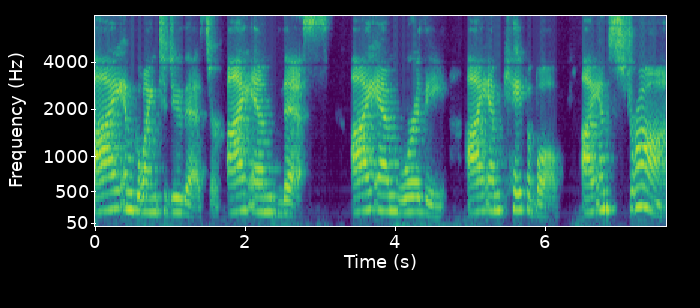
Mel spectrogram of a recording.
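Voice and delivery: assured, confident, slow and certain delivery. Demonstrating confident language as opposed to tentative language: confident, certain tone. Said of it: "do you hear the certainty in my voice".

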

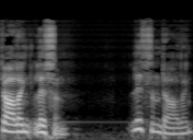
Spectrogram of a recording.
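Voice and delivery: quietly spoken, soft, hushed, tender voice. Recounting how a man addresses the speaker: imitating his quiet talk. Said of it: "and he talks so quietly".

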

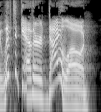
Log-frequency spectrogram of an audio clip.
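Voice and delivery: whiny voice, slow, drawn out and swooping. Recalling what Jack would always say, in a whiny Jack voice. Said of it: "didn't really like whiny Jack voice".

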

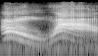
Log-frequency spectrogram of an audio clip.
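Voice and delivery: lifted, excited tone. Asked for best MMA impressions, the speaker does an excited Joe Rogan impression. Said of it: "I can kind of do him when he's excited".

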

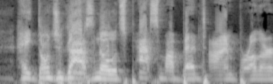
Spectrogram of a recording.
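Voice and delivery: loud, high, put-on blend of two voices. Joking about a phone call, doing a Hogan-Schwarzenegger mix voice. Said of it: "That was a cross between Hogan and Schwarzenegger".

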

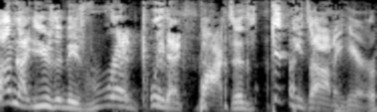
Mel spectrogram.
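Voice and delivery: mock upset, complaining grumbling. Mocking another speaker's upset complaint about box colours: imitating an upset complaint. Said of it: "He's been upset about it".

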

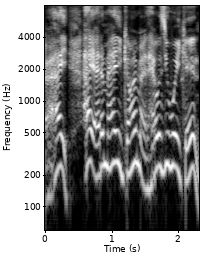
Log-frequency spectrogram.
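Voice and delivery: upbeat high-energy voice. Showing how an upbeat person greets a room, as opposed to low energy: upbeat high-energy greeting. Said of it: "As opposed to if they come in and go".

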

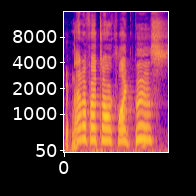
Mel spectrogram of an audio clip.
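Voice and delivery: very high, little cartoon mouse voice. Planning to rob someone in a game, the speaker disguises his voice: Mickey Mouse voice. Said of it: "you always default to Mickey".

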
